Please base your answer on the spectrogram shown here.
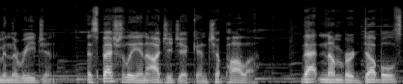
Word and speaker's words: Ajijic: The region is home to a group of charming lakeside towns, the most famous of which is Ajijic, pronounced Ajijic, along with Chapala, San Antonio Tlayacapan, and Jocotepec.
